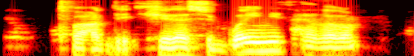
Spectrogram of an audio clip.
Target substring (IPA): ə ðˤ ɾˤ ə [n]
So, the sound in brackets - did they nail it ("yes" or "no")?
no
